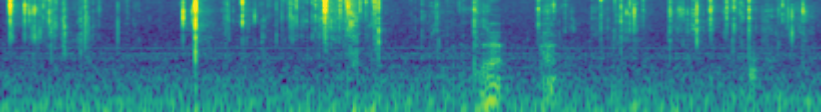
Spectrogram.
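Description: A Magic: The Gathering booster pack wrapper being torn open gives off crinkling and tearing: a few sharp crackles stand out over a steady, soft rustle of the plastic. The sound is fairly quiet and no one speaks.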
